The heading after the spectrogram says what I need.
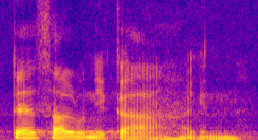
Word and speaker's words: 데살로니가: 데살로니가 전서 2장 1절에서 4절까지 말씀입니다. 2장 1절에서 4절. 우리 한 목소리로 한번 같이 읽어 보겠습니다. 데살로니가 전서. 원래 그 나라로 발음하면 데살로니카 데살로니카전서 2장 1절에서 4절 한 목소리 같이 읽습니다.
